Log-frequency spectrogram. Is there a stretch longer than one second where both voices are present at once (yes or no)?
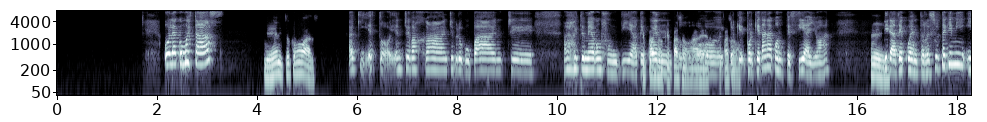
yes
